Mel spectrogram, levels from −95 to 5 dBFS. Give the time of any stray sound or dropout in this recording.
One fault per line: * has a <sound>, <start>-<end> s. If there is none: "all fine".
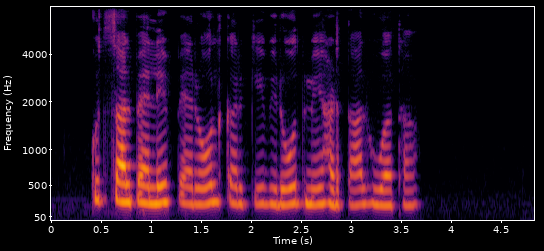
all fine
